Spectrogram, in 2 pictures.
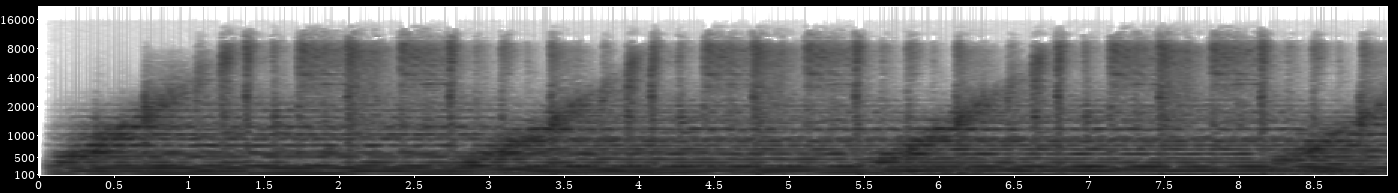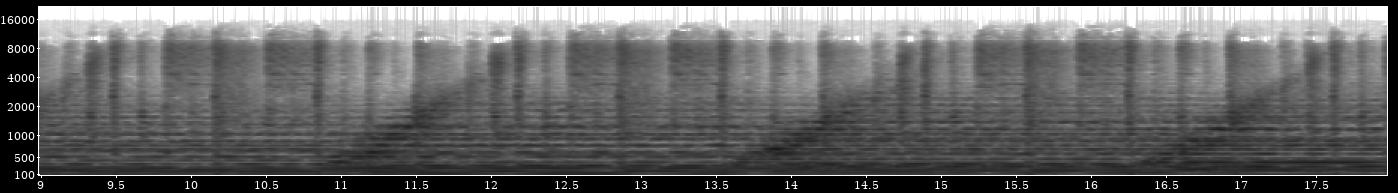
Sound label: Sweep Beat; Roland M-DC1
